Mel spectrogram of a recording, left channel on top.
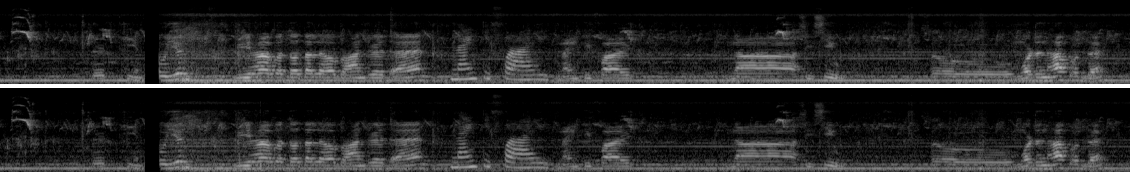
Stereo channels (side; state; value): right; quieter; 3.1 dB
